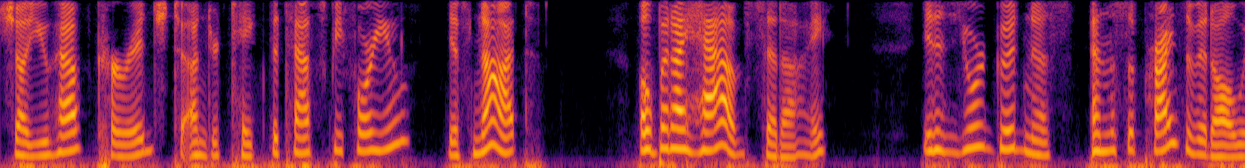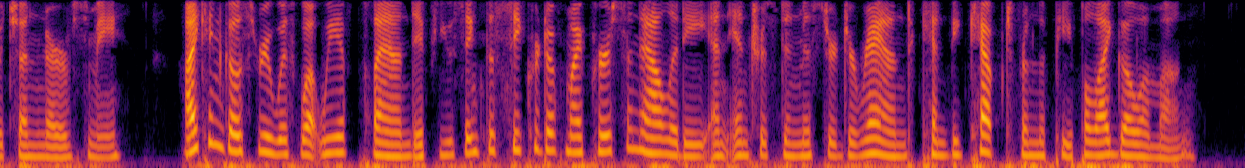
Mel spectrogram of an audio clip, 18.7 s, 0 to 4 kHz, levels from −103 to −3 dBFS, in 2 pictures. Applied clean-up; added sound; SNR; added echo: none; none; none; none.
